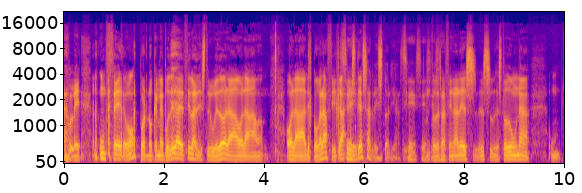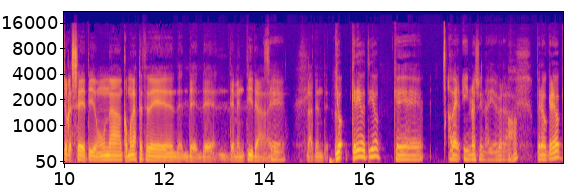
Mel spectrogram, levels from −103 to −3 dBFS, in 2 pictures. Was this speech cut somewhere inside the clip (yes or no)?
yes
